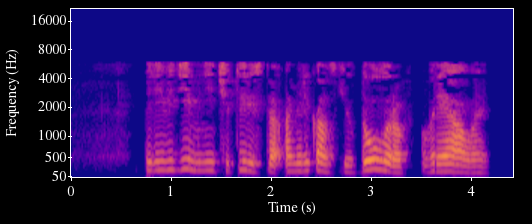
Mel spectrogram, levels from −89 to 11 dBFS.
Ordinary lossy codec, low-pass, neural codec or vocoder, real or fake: MP3, 24 kbps; 7.2 kHz; none; real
